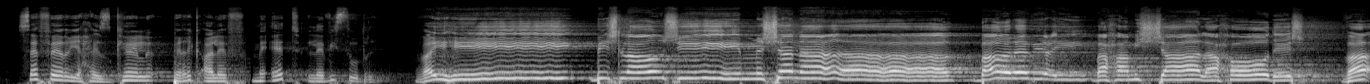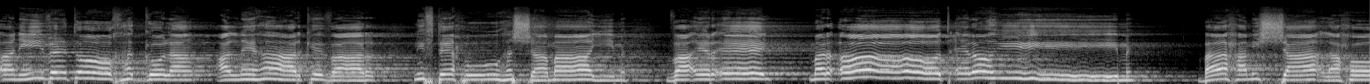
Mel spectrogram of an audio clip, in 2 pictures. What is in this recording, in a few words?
recorded tanach yechezkel morrocan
